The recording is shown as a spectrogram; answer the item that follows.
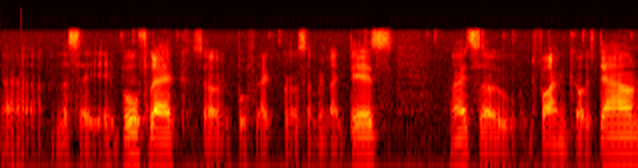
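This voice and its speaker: Speaking fairly slowly with a non-native accent, a man's voice shows big swings in loudness. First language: not English. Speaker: crypto trading analyst. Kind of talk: tutorial. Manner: halting, many fillers.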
